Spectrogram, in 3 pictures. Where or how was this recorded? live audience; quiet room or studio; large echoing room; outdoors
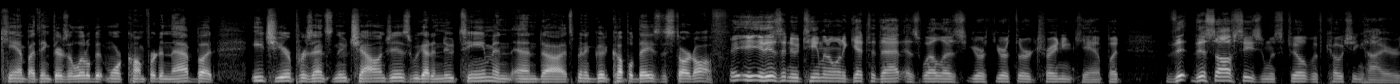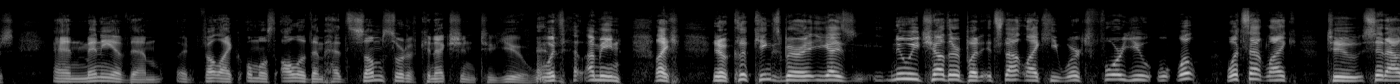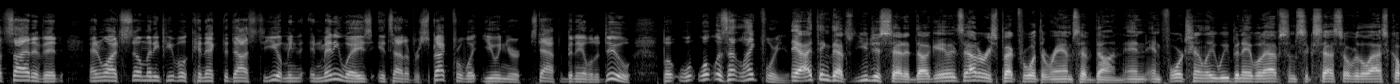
outdoors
